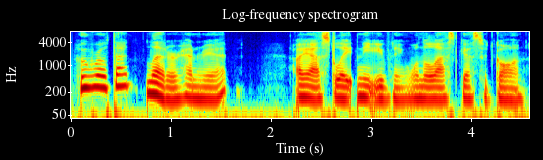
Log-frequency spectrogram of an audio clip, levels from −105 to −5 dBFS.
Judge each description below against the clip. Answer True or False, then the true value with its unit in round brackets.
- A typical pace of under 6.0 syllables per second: False (6.4 syllables/s)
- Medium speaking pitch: True (165 Hz)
